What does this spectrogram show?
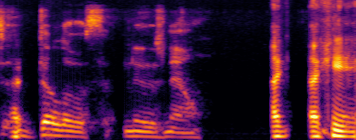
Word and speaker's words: Duluth: that man it's a duluth news now i i can't hear you do that again duluth news now doula okay i was close yeah it's like duh luther yeah i got you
